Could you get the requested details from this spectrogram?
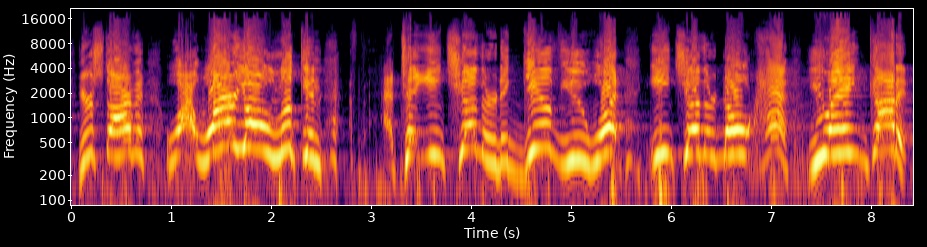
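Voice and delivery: high, loud scolding shout; scolding father. Acted. Jacob shouts down his starving sons for looking to each other. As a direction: berate the sons like an exasperated father. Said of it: "He says".

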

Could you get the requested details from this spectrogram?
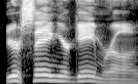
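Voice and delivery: loud, slow imitation of online complainers; mock scolding. Mimics online complainers scolding the company.

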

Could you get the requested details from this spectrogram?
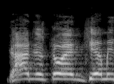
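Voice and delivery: high, fast, exasperated plea; complaining Moses. Retold or imitated. Preacher voicing Moses begging God to end it, exasperated. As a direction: Moses throws up his hands at God. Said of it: "He's complaining".

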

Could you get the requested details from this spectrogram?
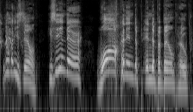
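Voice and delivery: ordinary delivery

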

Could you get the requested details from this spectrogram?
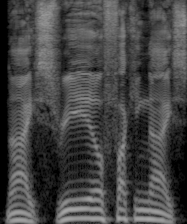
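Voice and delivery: slow, high sarcastic drawl. Acted. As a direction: sneer it out slowly. Jeremy sarcastic.

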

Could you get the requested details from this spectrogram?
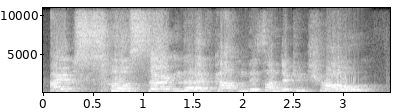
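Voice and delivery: high, loud, panicky elf plea; hammed-up desperate begging. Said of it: "I beg of you".

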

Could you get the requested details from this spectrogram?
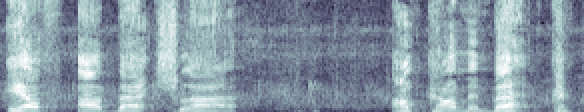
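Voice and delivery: ordinary delivery

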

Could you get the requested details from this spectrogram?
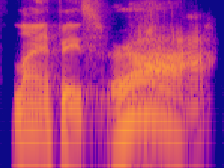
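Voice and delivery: playful mock lion roar; lion face roar. Host repeats the silly lion face warm-up roar. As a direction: open wide and roar the rah. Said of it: "my vocal warm-ups".

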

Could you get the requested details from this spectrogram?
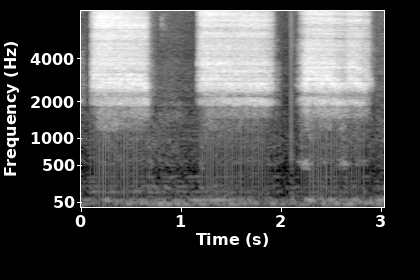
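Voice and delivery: long, hushed shushes; repeated drawn-out shh; shushing. Retold or imitated. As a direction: shush slowly into an empty room. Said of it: "she's, like, shushing".

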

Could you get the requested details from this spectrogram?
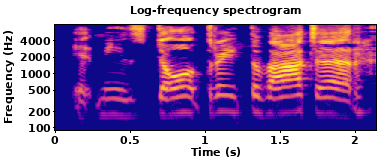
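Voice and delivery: imitated German guide, "water" as "vater"; German accent. Tour guide translating the sign for a tourist, German accent. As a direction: put on a light German accent. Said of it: "I asked the tour guide".

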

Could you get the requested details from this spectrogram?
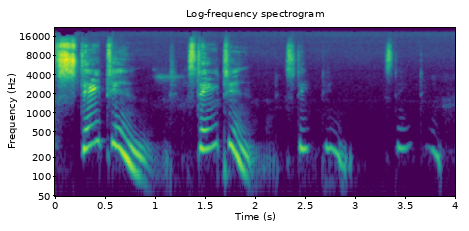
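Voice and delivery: high ghostly announcer fading to nothing; radio fading out. Acted. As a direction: let each stay tuned drift away like a dying signal. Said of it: "the song keeps playing".

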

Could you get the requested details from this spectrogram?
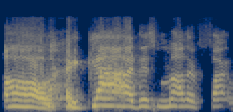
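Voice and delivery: collective amazement. Retold or imitated. Comic voicing the whole audience, a hint of awe. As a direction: draw it out like a whole room in awe. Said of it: "everybody collectively going".

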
